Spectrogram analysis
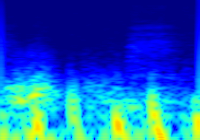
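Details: Extra heart sound (third or fourth heart sound or click) on pediatric heart auscultation, teaching recording.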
